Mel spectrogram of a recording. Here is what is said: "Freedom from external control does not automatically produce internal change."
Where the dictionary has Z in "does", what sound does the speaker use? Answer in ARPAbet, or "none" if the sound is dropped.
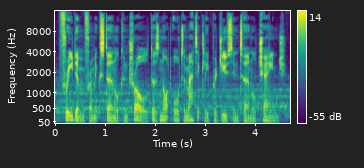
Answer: Z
